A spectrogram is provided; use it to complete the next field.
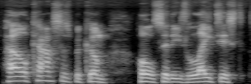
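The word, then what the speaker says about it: Pelkas: top spot greek international demetrios pi cast could be pronounced pell cast has become hull city's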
